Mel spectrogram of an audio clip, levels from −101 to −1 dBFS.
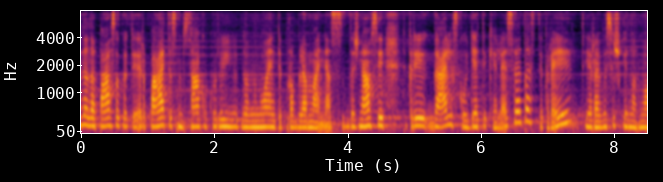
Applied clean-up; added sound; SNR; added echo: neural separator model SepFormer DNS4.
